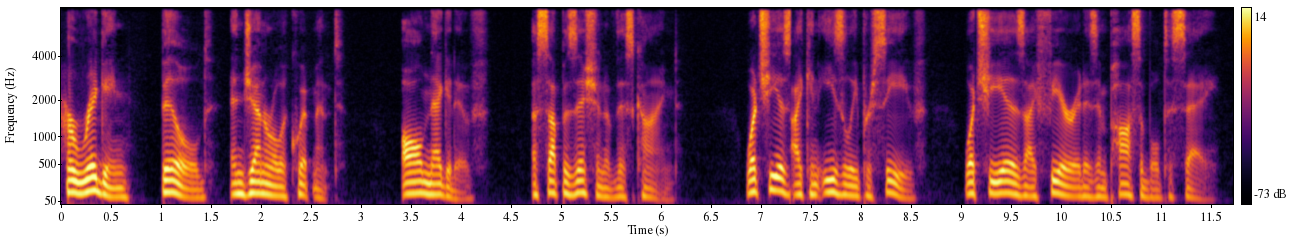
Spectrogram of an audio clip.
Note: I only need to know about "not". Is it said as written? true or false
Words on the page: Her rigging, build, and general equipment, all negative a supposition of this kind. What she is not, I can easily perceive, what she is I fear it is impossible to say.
false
